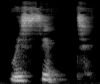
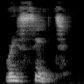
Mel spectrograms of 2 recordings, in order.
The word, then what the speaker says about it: receipt: 때를 발음하시면 안 돼요 receipt 이렇게 하시면 안 되고 reit p 발음을 내지 않게 발음하시는게 중요합니다 이번엔 우리가 카페에 갔을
